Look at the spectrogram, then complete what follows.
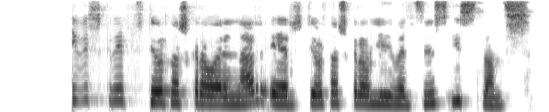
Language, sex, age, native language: Icelandic, female, 40-49, Icelandic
